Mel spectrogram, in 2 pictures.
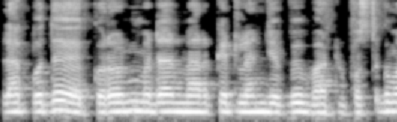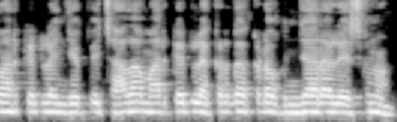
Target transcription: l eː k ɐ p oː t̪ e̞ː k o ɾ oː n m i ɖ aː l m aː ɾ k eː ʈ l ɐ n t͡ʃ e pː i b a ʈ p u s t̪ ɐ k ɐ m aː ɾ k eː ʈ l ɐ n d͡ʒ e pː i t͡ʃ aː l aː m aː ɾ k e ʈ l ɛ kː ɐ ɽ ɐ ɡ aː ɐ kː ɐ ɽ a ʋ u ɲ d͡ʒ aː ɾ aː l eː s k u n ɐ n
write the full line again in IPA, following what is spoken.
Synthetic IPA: l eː k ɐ p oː t̪ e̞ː k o ɾ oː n m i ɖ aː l m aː ɾ k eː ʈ l ɐ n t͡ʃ e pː i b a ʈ p u s t̪ ɐ k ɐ m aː ɾ k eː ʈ l ɐ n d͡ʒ e pː i t͡ʃ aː l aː m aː ɾ k e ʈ l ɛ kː ɐ ɽ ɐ ɡ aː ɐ kː ɐ ɽ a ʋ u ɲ d͡ʒ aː ɾ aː l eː s k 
